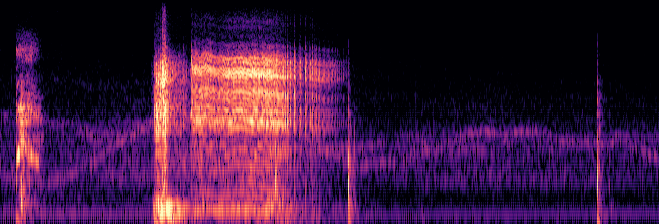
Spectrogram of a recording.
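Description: A young girl crying out in a loud wail that starts about one and a half seconds in and lasts about two seconds, its pitch wavering, after a short sob at the start.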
